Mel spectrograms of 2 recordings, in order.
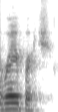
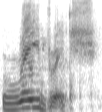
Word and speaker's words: Rabrich: In favor, Rabrich. Rabrich. Man, after all these years, you guys are giving me all these problems. Hold on. And yours is pronounced Raybridge, Ray. Yes, like there's a Y there.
